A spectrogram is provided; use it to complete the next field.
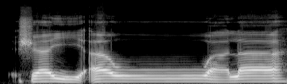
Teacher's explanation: Jadi suaranya itu kita tahan di bagian syai'au-nya itu kita tahan, kita panjangkan sejenak sepanjang 2 harokat. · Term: didengungkan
